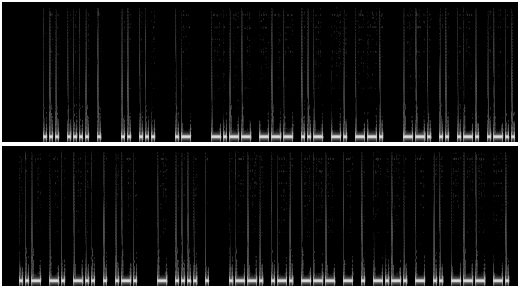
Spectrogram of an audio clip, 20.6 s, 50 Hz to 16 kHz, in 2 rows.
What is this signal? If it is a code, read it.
Morse code, heard as a keyed tone, about 20 wpm, 700 Hz. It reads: SHE IS A YOUNG GIRL UNDER THE PROTECTION
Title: Sentences from Top 1600 Words 20wpm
